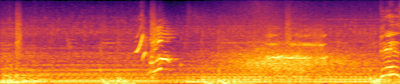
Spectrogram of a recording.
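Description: Cartoon car sound effects: a steady low engine hum as the car drives off, a quick rising whistle about a second and a half in, and a brief hissing screech around three seconds in.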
